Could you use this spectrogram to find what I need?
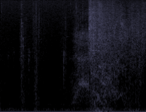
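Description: A zombie growls close by.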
